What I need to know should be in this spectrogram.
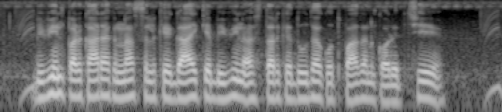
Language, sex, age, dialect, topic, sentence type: Maithili, male, 18-24, Southern/Standard, agriculture, statement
